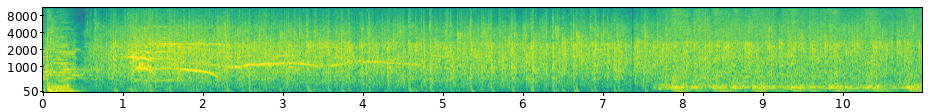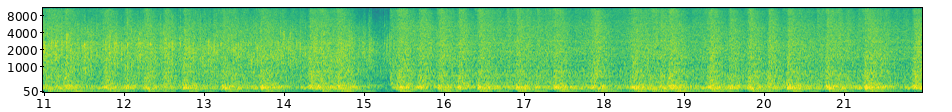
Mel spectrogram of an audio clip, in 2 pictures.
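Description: The band's song ends with a final hit. A studio audience then applauds and cheers, with a few high cries riding over it early on. About eight seconds in, music starts up again under the continuing applause.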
